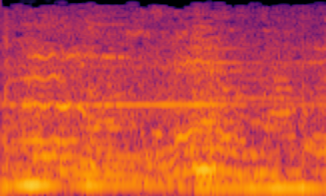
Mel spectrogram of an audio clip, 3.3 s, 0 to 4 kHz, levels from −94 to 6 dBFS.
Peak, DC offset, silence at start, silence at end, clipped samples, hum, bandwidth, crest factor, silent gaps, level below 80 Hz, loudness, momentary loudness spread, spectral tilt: 0 dBFS; under 0.1%; 0 s; 0 s; under 0.1%; none; 4 kHz; 14 dB; none; -20 dBFS; -15 LUFS; 6 LU; -11 dB/octave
